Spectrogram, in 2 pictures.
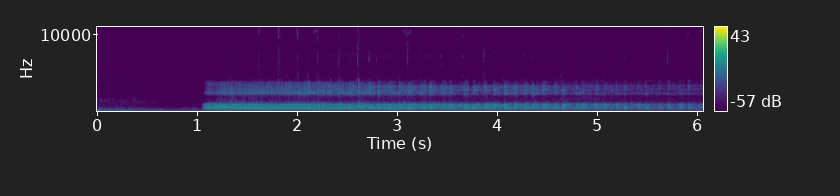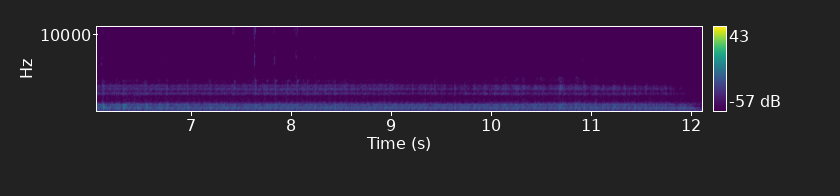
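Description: A man's voice holding one long sung "oh" vowel on a steady pitch for about eleven seconds, starting about a second in and slowly fading. The tone flutters quickly as he taps his chest with his fingertips while he sings, a chest-tapping vibration exercise.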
